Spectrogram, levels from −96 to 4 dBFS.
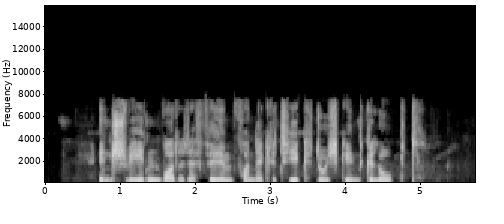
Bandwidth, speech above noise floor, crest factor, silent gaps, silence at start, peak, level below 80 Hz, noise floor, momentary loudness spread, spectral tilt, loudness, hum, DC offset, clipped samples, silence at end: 7.8 kHz; 41 dB; 18 dB; none; 0.6 s; 0 dBFS; -60 dBFS; -59 dBFS; 10 LU; -4 dB/octave; -18 LUFS; none; under 0.1%; under 0.1%; 0.7 s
